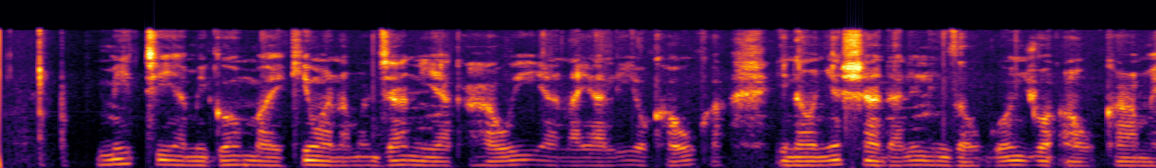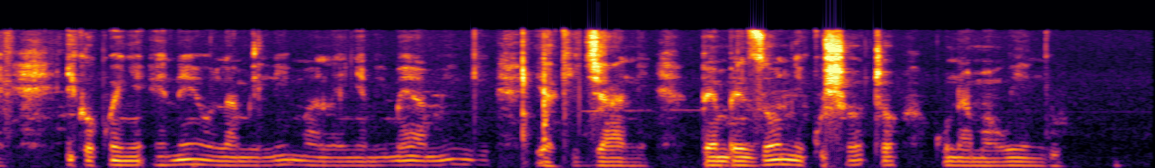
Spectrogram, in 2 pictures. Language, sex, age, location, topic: Swahili, male, 25-35, Mombasa, agriculture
